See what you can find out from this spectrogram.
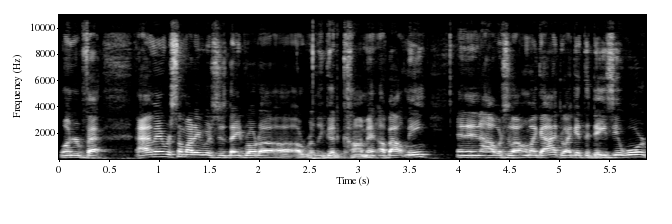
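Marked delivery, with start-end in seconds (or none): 4.6-5.9 play-acted heavy sarcasm, dripping with sarcasm. Speaker recalls a good comment written about them, retelling a very sarcastic remark. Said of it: "But I was being very sarcastic".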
